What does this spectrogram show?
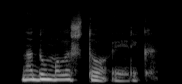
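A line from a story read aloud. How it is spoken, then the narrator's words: Resigned whisper. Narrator (Russian): обреченно прошептала я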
